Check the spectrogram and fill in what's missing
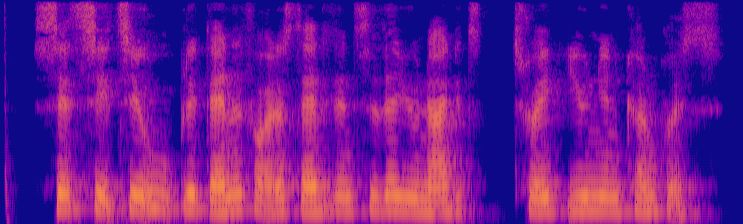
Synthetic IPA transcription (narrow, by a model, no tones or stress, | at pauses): sed̥se̝t͡sʰe̝ṵːb̥le̝d̥ænəð̞̩ˠfɒ̽ææsd̥æd̥əd̥ent͡sʰið̞̰ˠæjunɑ̈ɪdˠ | t͡sʰʁɛɪd̥juːnjənkʰɒ̽ŋɡ̥ʁes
